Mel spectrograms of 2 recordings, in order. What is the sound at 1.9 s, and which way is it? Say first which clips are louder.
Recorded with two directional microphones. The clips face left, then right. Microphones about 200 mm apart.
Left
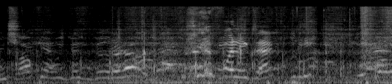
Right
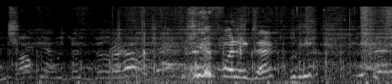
Speech: right 12 dB; 40° right (ahead or behind).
